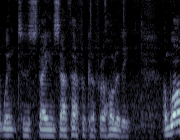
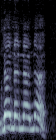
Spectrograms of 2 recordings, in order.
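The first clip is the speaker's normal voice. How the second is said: put-on high, insistent South African accent; mock South African lady; 11 semitones higher, 3 dB louder than usual. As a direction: imitate the South African masseuse. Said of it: "It's all in the accent".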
